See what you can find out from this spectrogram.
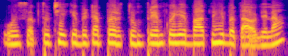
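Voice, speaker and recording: A middle-aged mother-in-law, soft and coaxing, who flusters and pleads when cornered, as a woman storyteller voices her. Her voice sits near the narrator's own range, heard dry and close. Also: mid-range voice, little pitch movement, normal speed, no room sound, lightly acted. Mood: flustered.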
